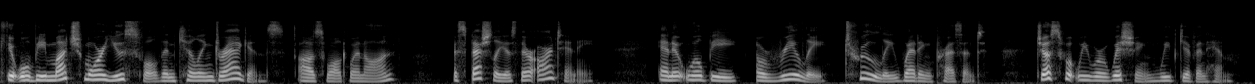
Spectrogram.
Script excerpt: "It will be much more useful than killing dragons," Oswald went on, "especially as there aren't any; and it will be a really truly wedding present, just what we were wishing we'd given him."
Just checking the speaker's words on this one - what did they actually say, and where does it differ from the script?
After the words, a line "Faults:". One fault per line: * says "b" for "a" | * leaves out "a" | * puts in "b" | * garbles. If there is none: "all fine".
"It will be much more useful than killing dragons," Oswald went on, "especially as there aren't any; and it will be a really truly wedding present, just what we were wishing we'd given him."
Faults:
all fine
